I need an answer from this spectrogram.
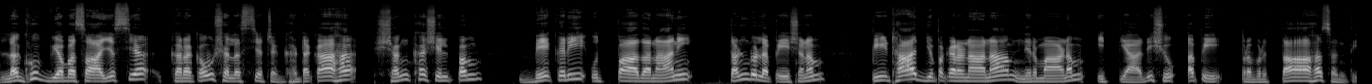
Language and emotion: Sanskrit, neutral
